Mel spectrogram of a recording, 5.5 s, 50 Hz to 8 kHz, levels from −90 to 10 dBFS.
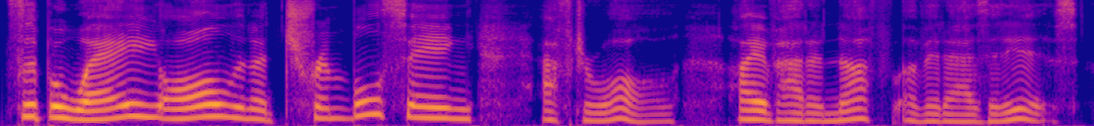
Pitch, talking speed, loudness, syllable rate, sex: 215 Hz, 195 wpm, -20 LUFS, 4.7 syllables/s, female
